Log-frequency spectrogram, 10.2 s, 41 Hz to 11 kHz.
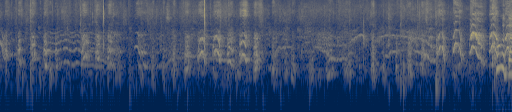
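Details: Several 18-day-old Samoyed puppies squeaking together: a continuous tangle of overlapping high, wavering whimpers and squeals, growing louder toward the end.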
